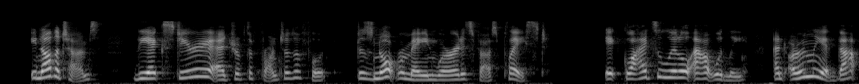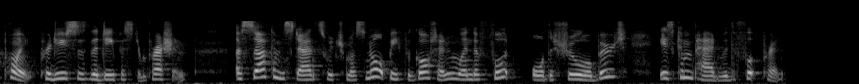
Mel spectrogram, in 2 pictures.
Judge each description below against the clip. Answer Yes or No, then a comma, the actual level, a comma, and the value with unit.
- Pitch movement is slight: No, average, 4.6 semitones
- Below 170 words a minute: No, average, 185 wpm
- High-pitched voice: Yes, very high, 260 Hz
